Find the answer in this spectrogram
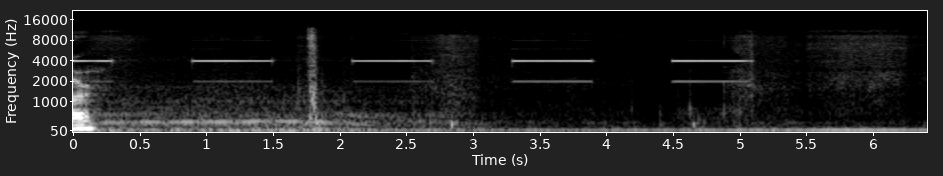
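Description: Car warning chime beeping evenly, one high beep about every second and a bit, as the original key goes into the Toyota RAV4's ignition and is turned to the on position. A sharp click comes about two seconds in, and a low hum sets in and builds.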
